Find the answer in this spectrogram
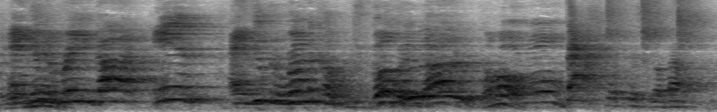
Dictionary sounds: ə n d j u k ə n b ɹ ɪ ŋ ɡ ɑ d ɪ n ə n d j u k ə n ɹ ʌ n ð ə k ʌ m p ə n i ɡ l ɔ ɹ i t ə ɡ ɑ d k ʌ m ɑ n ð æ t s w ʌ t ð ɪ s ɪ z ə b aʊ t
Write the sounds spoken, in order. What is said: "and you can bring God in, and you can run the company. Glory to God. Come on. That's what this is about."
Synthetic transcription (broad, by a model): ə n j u k ə n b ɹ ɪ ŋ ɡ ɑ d ɪ n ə n j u k ə n ɹ ʌ n ð ə k ʌ m p ə n i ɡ ɔ i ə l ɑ k ʌ m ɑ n ð æ t s w ʌ t ð ɪ s ɪ z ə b aʊ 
